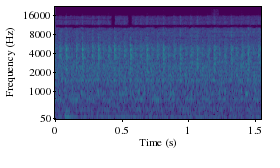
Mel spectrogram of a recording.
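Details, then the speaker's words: Daihatsu HiJet S83P mini truck, just after valve adjustment, high idle with choke stuck closed: fast even ticking; one valve sounds loud despite adjustment, cause unconfirmed. "Sounds like one of the valves are loud, but I adjusted them all."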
